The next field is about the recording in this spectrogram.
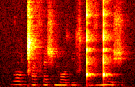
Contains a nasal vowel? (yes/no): no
